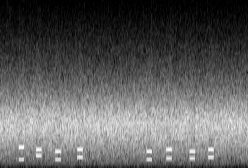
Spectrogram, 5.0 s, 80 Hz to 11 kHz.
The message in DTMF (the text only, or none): 3018 1548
